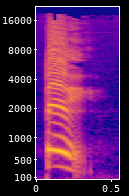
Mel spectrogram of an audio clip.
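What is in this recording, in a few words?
"bei", Mandarin Chinese, tone 4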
